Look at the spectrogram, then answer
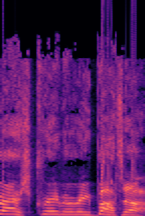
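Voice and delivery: very high, very loud, shrill enraged yell. In a group drill, a performer says the practice phrase angry, as the leader asks. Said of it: "but can I get it angry?".

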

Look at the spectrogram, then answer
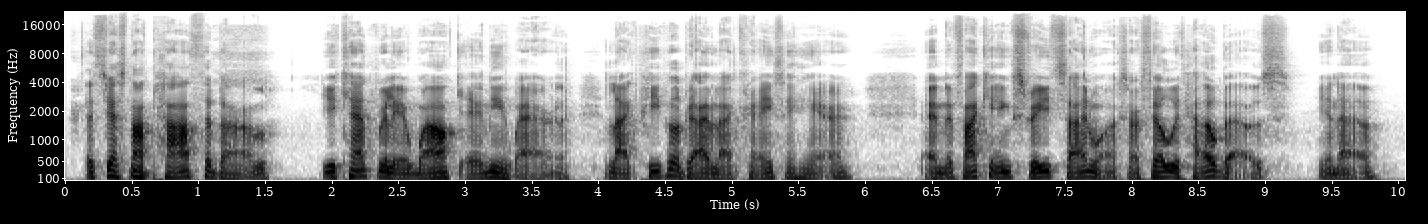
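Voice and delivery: put-on camp Los Angeles accent.

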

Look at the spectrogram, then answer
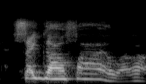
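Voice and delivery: acted-out scream. With headphones in, recalling shouting at three people one at a time, retelling a scream. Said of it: "So I'm just screaming".

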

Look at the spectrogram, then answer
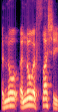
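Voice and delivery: put-on accent of the Dominican Republic. Retelling his own words to a woman, Dominican accent. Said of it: "I was speaking with like a Dominican accent".

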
